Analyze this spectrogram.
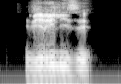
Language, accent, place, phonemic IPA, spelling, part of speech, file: French, France, Lyon, /vi.ʁi.li.ze/, viriliser, verb, LL-Q150 (fra)-viriliser.wav
- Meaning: to masculinize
